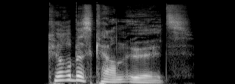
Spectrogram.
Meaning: genitive of Kürbiskernöl
- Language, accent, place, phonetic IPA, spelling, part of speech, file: German, Germany, Berlin, [ˈkʏʁbɪskɛʁnʔøːls], Kürbiskernöls, noun, De-Kürbiskernöls.ogg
